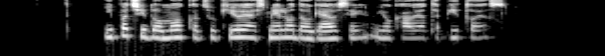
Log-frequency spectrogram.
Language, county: Lithuanian, Marijampolė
